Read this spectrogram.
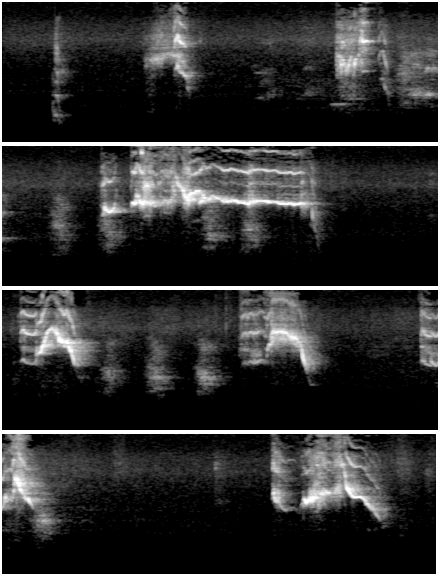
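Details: Mini pocket apple-head Chihuahua puppies, home-bred in Monterrey, Nuevo León, give repeated short, piercing squeaky whimpers roughly every one to two seconds, mixed with softer muffled cries and one longer wavering whine.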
